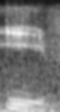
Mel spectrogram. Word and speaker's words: Eve: It's not Eva. It's Eve.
